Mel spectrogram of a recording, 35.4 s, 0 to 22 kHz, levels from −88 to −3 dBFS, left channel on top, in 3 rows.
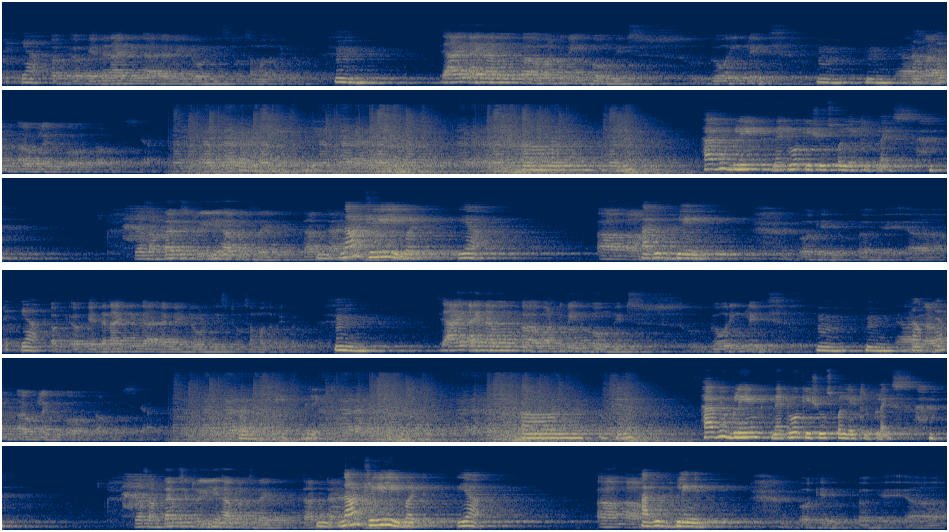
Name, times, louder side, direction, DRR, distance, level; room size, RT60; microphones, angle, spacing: voice 1, 0.0-0.5 4.2-4.7 10.2-11.8 14.8-15.8 16.5-16.6 18.1-19.8 20.6-23.6 25.1-25.6 27.6-29.0 29.3-29.6 31.6-32.5, right 4 dB, 65° right, 5 dB, 0.4 m, -30 dB
voice 2, 0.6-3.7 4.1-4.2 5.5-9.9 11.2-13.7 16.6-17.0 24.9-28.2 31.1-31.8 32.1-32.2 33.0-35.4, equal, 45° right, 0 dB, 1.2 m, -39 dB
sound 1, 13.9-19.7, left 1 dB, ahead, 1.4 m, -36 dB
17.0 x 6.9 x 2.7 m, 2.7 s
head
